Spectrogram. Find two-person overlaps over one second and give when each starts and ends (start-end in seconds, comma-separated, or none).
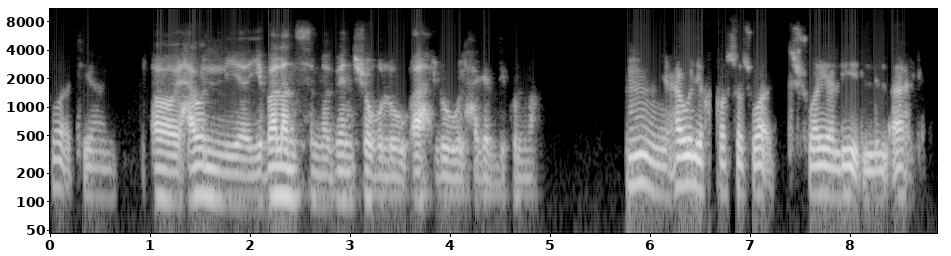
none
